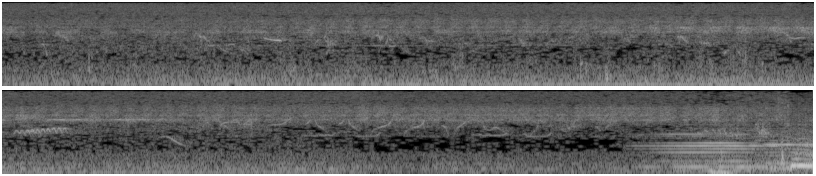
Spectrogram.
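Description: Steady outdoor ambience of insects with a few short bird chirps, over an even hiss and a low hum; near the end a sustained pitched sound begins.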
